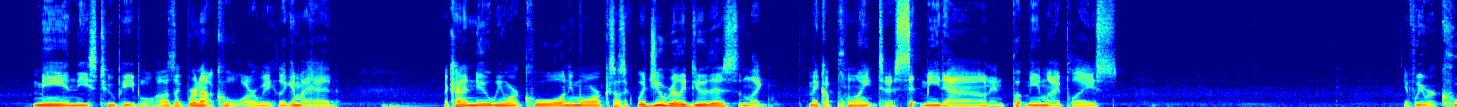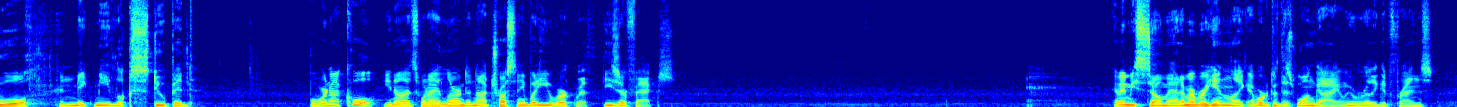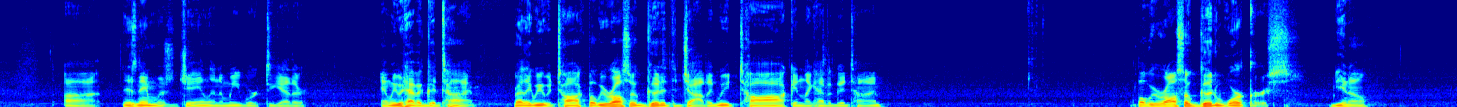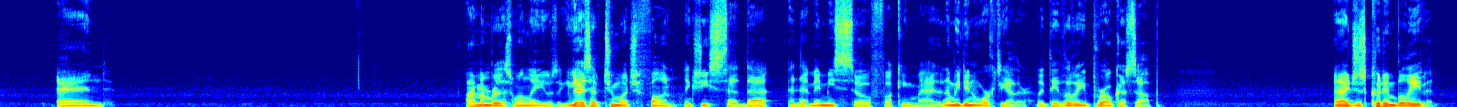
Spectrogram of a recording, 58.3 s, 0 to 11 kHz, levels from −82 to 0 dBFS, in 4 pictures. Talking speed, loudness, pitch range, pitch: 195 wpm, -23 LUFS, 75-115 Hz, 105 Hz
